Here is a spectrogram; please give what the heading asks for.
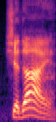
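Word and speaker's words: Shaddai: Shedai is the name as we would pronounce it that the Hebrews that Abraham as a matter of fact uh knew God as.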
